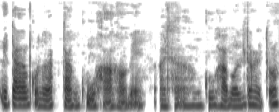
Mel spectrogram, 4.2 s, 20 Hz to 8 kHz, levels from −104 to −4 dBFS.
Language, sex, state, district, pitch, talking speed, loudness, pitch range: Bengali, male, West Bengal, Kolkata, 140 Hz, 155 wpm, -33 LUFS, 130-145 Hz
